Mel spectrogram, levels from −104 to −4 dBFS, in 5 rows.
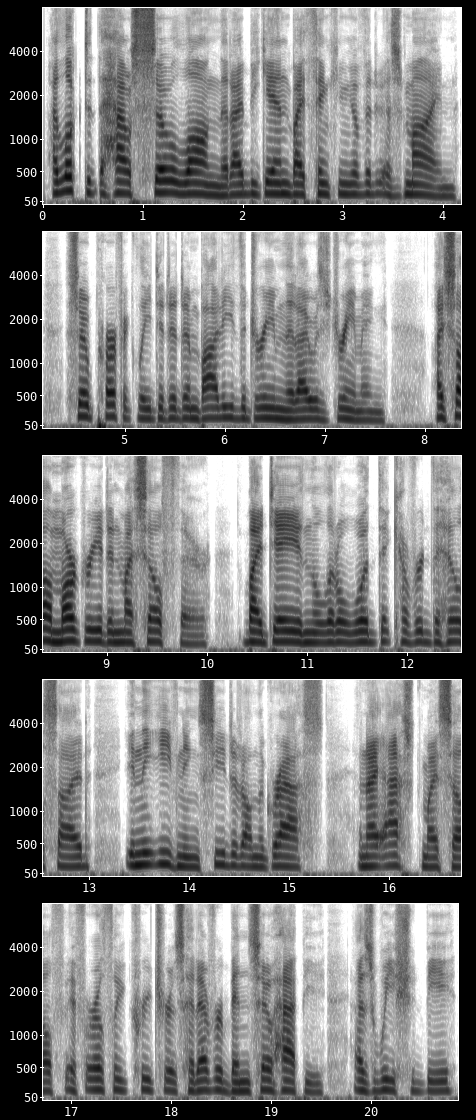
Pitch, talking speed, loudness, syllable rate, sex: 150 Hz, 190 wpm, -19 LUFS, 5.1 syllables/s, male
